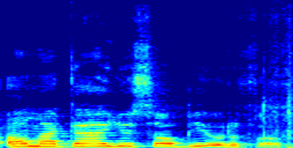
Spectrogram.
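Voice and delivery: light mock gush over the bride; sister in awe. Sister seeing the bride made up, lightly imitated awe. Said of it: "she was like".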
